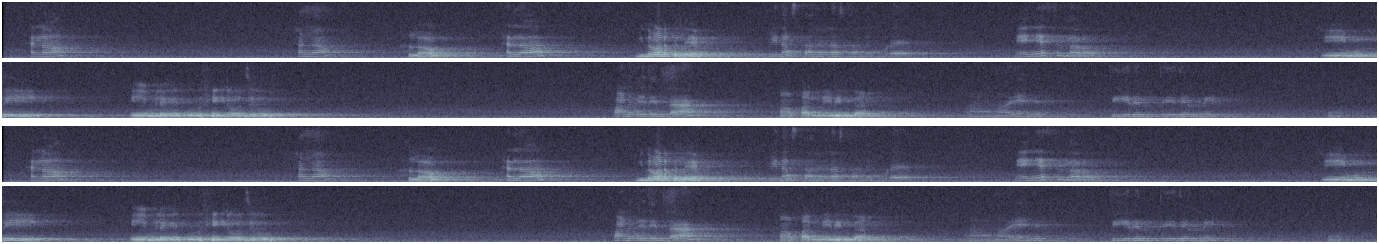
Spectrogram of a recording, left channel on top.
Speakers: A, on the left; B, on the right.
A: హలో హలో
B: హలో
A: హలో
B: వినవాడతలే
A: వినస్తాను వినస్తాను ఇప్పుడే ఏం చేస్తున్నారు
B: ఏముంది ఏం లేదు ఈరోజు
A: పని తెరిందా
B: పని దీరింద
A: అవునా ఏం తీరింది తీరింది
B: ఆ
